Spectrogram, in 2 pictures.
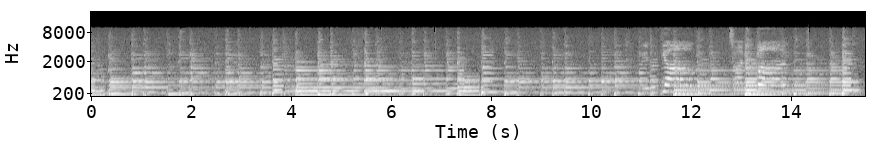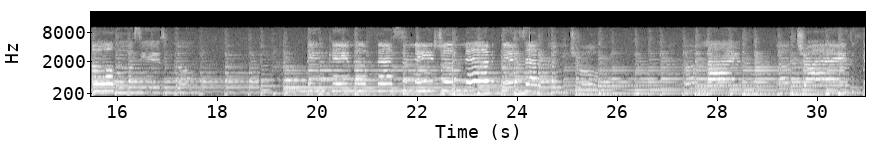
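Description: Acoustic guitar strummed in a steady chord pattern, joined by a woman singing from about a dozen seconds in.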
